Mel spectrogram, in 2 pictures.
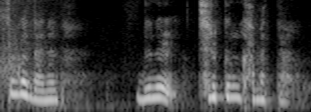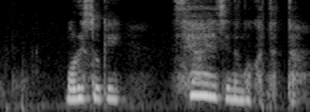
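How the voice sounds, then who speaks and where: A woman storyteller reading a children's story aloud in a soft, often whispery narration. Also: sits high, normal speed, husky.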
